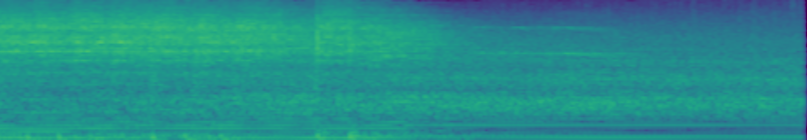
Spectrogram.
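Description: Live rock band playing loud distorted electric guitars over a drum kit; about two seconds in the drumming stops and a low sustained chord holds on.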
